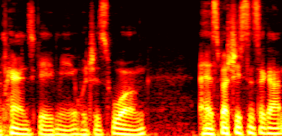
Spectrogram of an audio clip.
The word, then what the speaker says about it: Quan: Actually, can you guys help me pronounce it as Wang?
